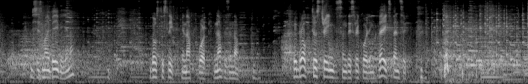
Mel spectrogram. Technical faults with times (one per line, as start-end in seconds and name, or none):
0.00-5.28 wrong sample rate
